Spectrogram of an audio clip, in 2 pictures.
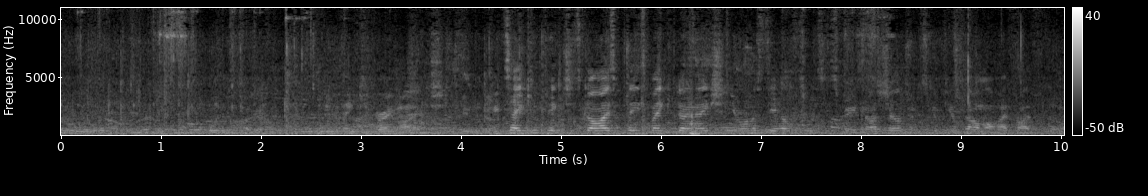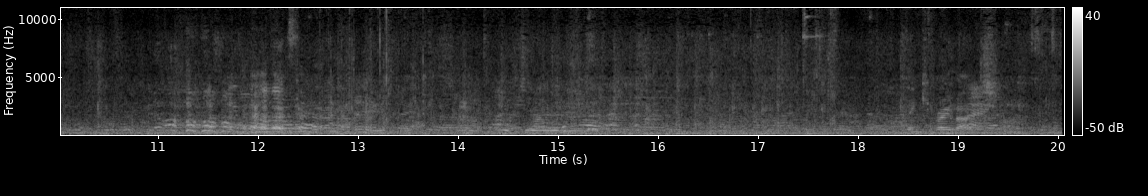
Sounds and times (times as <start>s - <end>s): Speech: 0.0s - 10.0s, 17.2s - 19.7s.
